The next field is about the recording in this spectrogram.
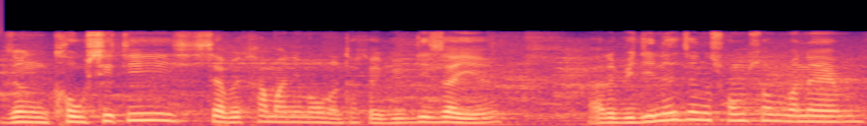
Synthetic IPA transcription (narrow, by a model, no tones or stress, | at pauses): zɯŋkʰawsitisabekʰamanimawnɯtʰakajbibdizajɯ | a̰ɾɯbidinɯzɯŋsɔmsɔmːanem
